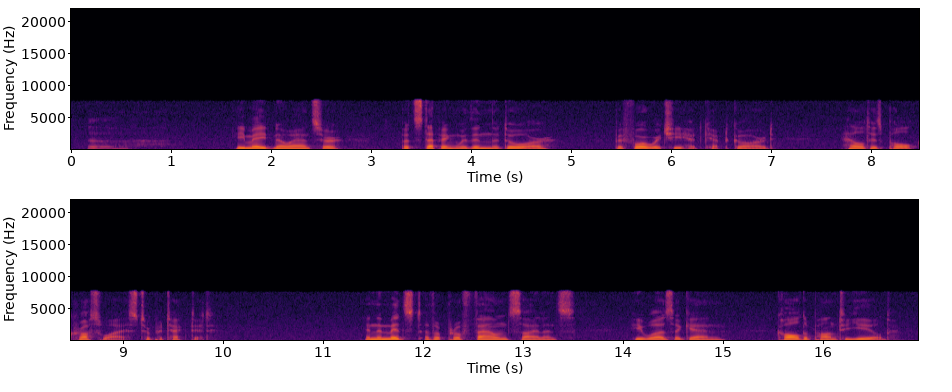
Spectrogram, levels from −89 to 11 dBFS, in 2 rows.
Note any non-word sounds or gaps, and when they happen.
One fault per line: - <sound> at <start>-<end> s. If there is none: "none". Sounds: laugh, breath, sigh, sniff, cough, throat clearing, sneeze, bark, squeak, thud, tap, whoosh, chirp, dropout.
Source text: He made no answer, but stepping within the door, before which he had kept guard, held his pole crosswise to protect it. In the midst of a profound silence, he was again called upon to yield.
- sigh at 0.1-1.1 s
